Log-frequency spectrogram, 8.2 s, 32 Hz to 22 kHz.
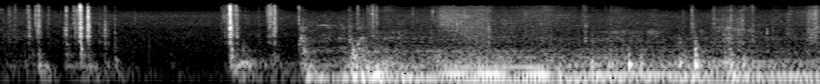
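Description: A few light clicks and rattles, then the Renault Kwid's 1.0 three-cylinder engine starts about three seconds in and runs at a steady idle.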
